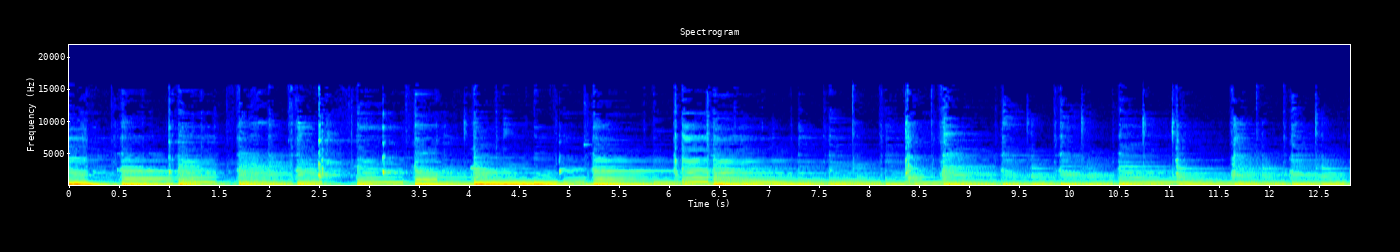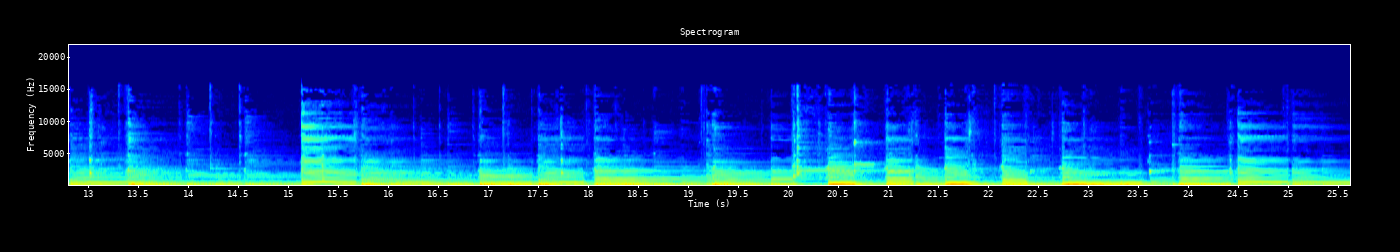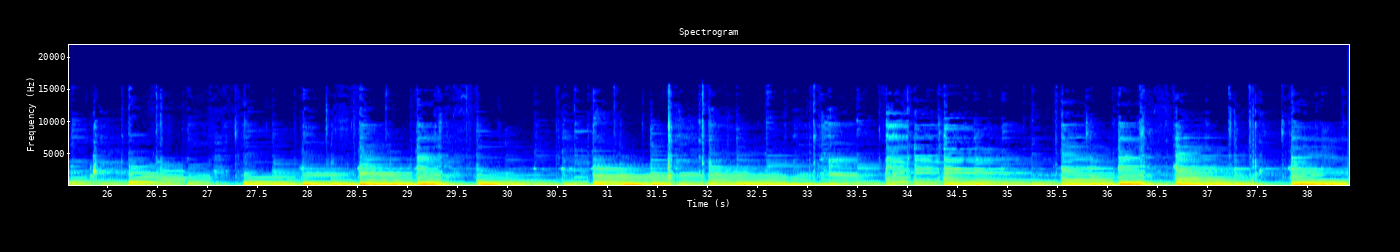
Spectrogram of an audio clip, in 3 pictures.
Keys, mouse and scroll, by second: 1.7 click, 3.6 click, 4.9 click, 6.6 Return, 8.8 click, 11.5 click, 14.7 alt+shift+click, 16.8 alt+shift+click, 18.1 alt+shift+click, 22.7 click, 23.0 scroll up 1, 23.0-24.0 scroll down 3, 24.0 scroll up 3, 24.1 scroll, 25.0 click, 25.3 scroll, 26.1 click, 26.8 click, 29.4 click, 31.0 click, 33.7 click, 34.2 click, 36.0 click, 36.6 click.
